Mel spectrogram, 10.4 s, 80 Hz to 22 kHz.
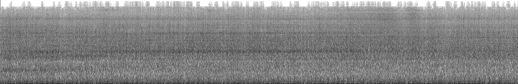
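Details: Kawasaki ZX6R Ninja inline-four after replacing coil packs and HT leads to cure a clicking sound: steady, even rumble with no misfire stumbles or popping; ignition sounds healthy, normal running.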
